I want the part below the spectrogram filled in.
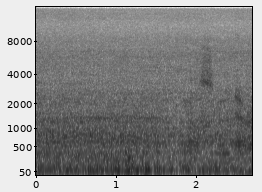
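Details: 1978 Cadillac Eldorado Biarritz 425 V8 idling: a deep, low rumble holds steady with no misses, knocks or ticks; smooth and even.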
